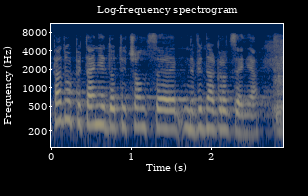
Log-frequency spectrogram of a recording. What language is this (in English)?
Polish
